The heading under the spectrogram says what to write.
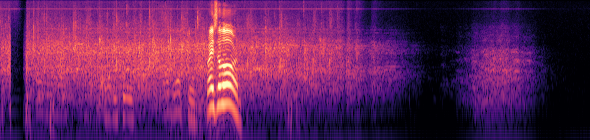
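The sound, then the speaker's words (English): A crowd applauds steadily for several seconds, broad dense clapping that fades out, with a single voice calling out briefly over it; a faint short burst of noise follows after a pause. “Boy, things are really bad when you got to pipe in some applause from the outside.”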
